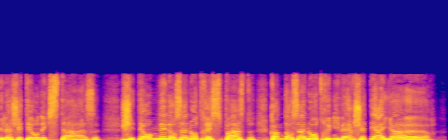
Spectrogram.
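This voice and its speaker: Tell it big: a high-pitched preacher sharing his testimony, bursts of shouting, dry sound. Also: moderate pace, no echo. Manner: animated storytelling, bursts of shouting. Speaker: evangelist. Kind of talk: testimony sermon.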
